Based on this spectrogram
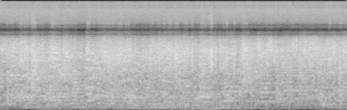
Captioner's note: fire crackling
